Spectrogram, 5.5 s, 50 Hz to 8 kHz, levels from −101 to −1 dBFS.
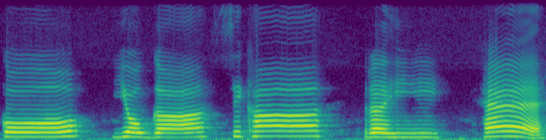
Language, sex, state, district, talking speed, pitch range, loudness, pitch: Hindi, female, Punjab, Fazilka, 55 wpm, 240-285 Hz, -12 LUFS, 260 Hz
